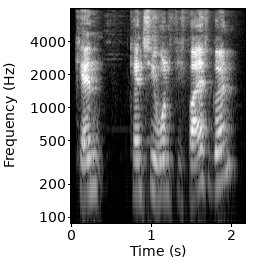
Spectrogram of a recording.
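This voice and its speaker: A man co-commentates a live esports match in a high, crisp, bright voice. He banters freely and laughs at his own jokes. He reacts quickly to each play. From Netherlands.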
